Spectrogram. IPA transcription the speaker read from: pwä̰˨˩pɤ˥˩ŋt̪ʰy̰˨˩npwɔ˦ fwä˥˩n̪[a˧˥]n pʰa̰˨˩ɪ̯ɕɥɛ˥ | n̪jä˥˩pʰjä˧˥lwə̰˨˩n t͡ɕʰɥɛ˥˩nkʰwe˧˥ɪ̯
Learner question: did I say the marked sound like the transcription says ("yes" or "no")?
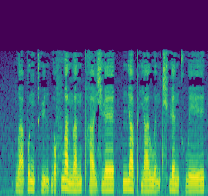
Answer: yes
